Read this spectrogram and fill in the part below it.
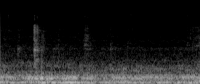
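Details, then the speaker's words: Whirlpool washer tested dry (not connected to water), drum turned by hand: low steady rumble like a small plane. Water leakage is the stated cause. Worn transmission bearings suspected. "al parecer cuando no cuando la giras hace el ruido ese parece una avioneta parece que el problema va a estar en los baleros de la transmisión"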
